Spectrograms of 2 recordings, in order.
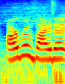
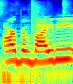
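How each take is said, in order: First: It uses a regional pronunciation of the word. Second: It uses a more standard pronunciation of the word. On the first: This is how people in the speaker's area say it. "the way we, we pronounce the name in my area" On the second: This is probably the proper way to say it. "another way I've heard it, which is probably proper"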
